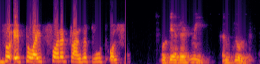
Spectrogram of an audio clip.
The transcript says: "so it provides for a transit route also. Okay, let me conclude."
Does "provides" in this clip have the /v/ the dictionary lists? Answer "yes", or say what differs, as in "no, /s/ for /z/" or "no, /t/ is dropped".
no, /v/ is dropped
